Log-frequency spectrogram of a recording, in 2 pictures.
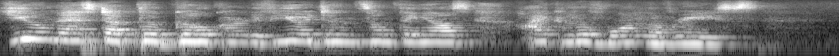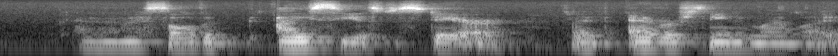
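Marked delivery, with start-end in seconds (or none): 0.0-3.8 mock very high, angry child screaming. Retelling screaming at dad after a bad race: imitating own past screaming. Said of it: "started screaming at him".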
